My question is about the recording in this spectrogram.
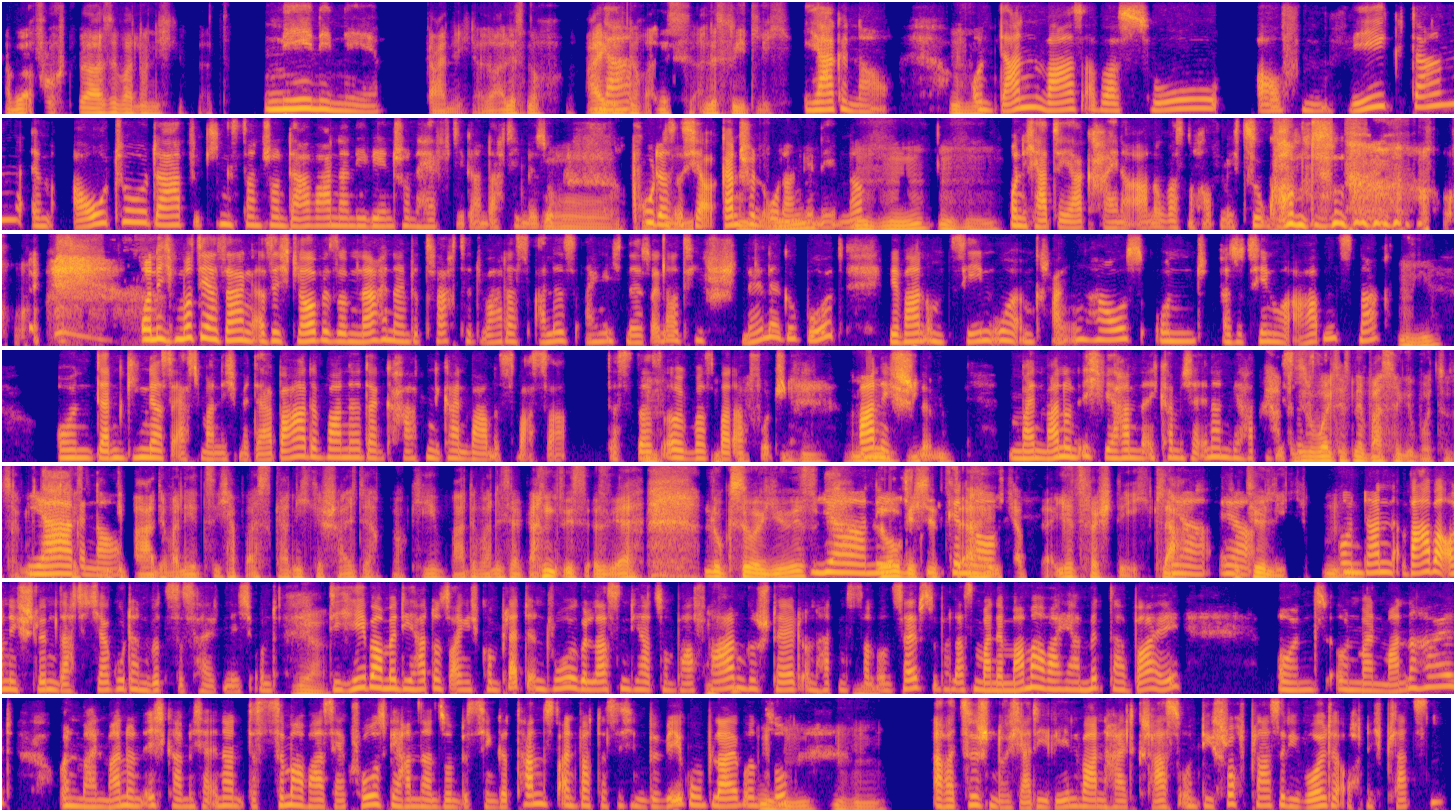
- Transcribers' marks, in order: drawn out: "Oh"; other background noise; laughing while speaking: "zukommt"; giggle; chuckle; laughing while speaking: "ganz"; drawn out: "Ja"
- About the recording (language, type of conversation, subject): German, podcast, Wie hast du die Geburt deines ersten Kindes erlebt?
